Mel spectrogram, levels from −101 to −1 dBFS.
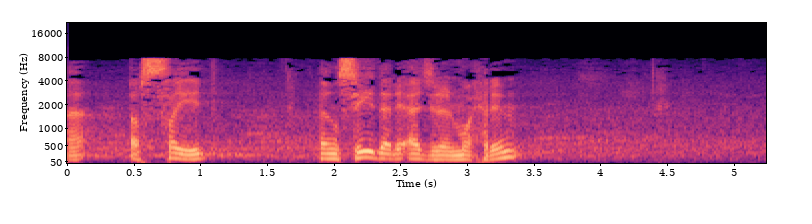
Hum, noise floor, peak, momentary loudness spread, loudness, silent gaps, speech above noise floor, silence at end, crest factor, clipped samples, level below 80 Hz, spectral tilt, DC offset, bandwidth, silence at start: none; -39 dBFS; -4 dBFS; 23 LU; -17 LUFS; none; 23 dB; 0 s; 16 dB; under 0.1%; -54 dBFS; -4 dB/octave; under 0.1%; 8 kHz; 0 s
